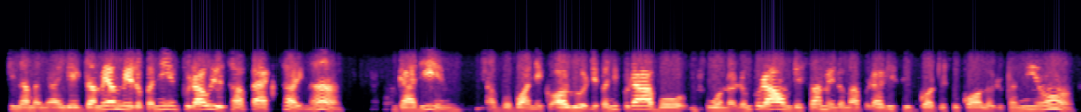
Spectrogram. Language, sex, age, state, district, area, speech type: Nepali, female, 18-30, West Bengal, Kalimpong, rural, conversation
